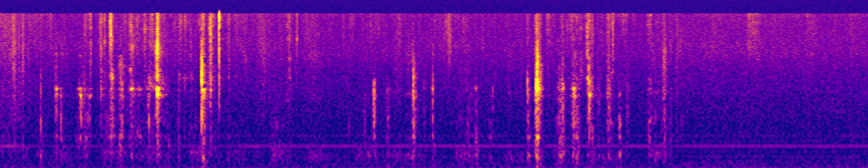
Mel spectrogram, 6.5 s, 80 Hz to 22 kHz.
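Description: Faint light clicks and clinks of steel spider gears being fitted by hand into a Dana 44 differential carrier, in scattered clusters about a second in and again around four seconds, over a faint steady hum.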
